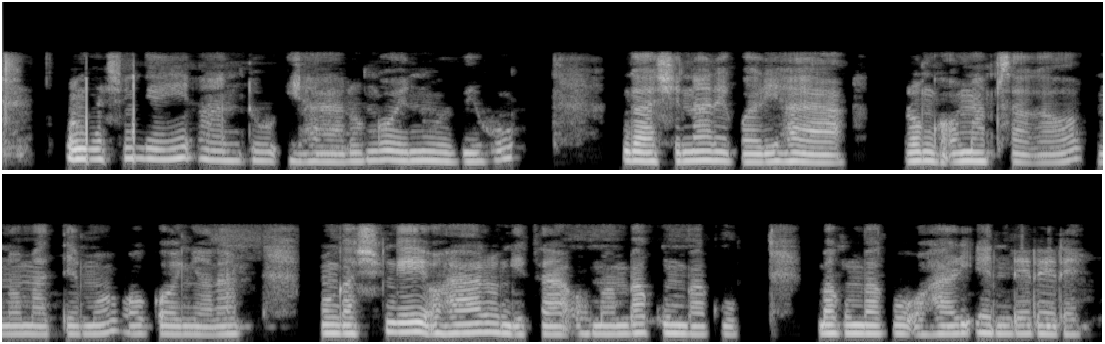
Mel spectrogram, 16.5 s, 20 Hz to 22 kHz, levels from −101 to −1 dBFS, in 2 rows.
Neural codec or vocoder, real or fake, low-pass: none; real; 7.2 kHz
